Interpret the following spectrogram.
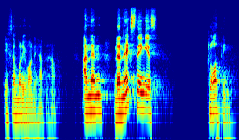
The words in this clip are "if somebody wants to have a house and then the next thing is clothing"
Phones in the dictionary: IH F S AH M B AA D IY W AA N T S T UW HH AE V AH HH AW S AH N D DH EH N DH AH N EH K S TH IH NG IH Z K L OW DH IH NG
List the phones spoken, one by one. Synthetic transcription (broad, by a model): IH F S AH M B AA D IY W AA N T T UW HH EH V AH HH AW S AH N D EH N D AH N EH K S T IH NG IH S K L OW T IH NG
